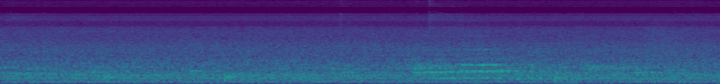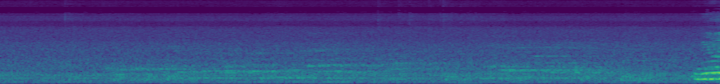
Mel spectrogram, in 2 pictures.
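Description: Steady background hiss of room noise, with a faint voice murmuring briefly about four seconds in and again for a few seconds later on.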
